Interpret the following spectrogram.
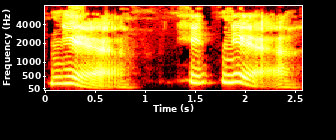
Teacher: So Polish, for example, when you ask someone a question and they answer in the negative, they will answer, yeah. Yeah, so the voice is really high and it drops down quite a bit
